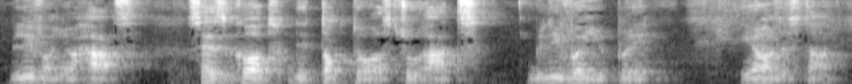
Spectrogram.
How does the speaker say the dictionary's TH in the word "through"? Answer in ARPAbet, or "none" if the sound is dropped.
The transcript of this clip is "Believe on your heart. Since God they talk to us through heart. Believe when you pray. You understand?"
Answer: T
